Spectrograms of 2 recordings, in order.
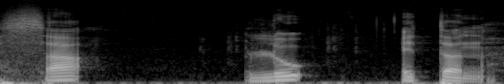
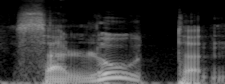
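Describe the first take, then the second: First: "sa, lou, ton" split by pauses; syllable by syllable. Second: "saluton" in one word, middle "lu" drawn out; stress on LU. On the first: Teacher counting out three syllables, syllable by syllable. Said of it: "on a trois syllabes". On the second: Teacher showing how the word is pronounced, stress on second-last syllable. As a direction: lean on the LU of saluton. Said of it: "lorsqu'on le prononce". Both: Shown as a demonstration.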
